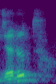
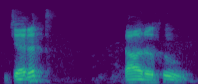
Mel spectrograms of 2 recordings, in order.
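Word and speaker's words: Jaratkāru: It is Jarut. Jaratkaru. Yeah. Jarat Karuhu. Jarat Karuhu. Okay.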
